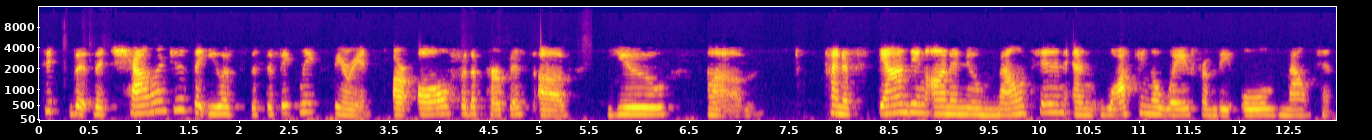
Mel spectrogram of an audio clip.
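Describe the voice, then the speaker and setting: A woman speaking as an astrologer, explaining a chart reading conversationally in a gentle, encouraging way with simple analogies. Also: mid-range voice, measured pace, phone-quality sound.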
